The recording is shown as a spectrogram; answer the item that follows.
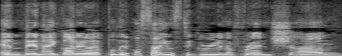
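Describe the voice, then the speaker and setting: A woman with a Mexican accent speaks at a moderate pace in a fairly high pitch, on a very clean recording with a silent background. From West Texas (El Paso). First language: Spanish. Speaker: nonprofit executive director. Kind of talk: interview. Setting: in a car.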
